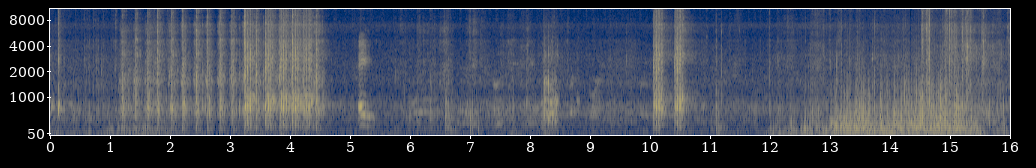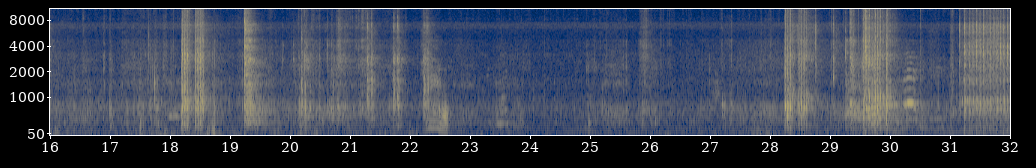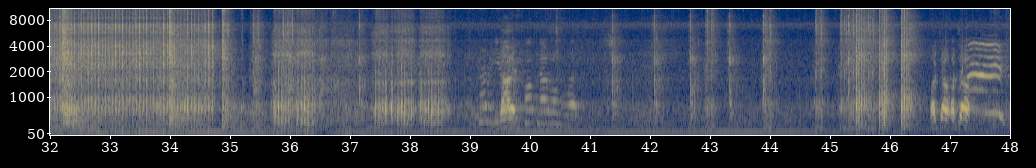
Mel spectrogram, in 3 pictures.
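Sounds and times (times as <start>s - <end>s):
wind rumbling on microphone: 0.0s - 2.1s, 11.8s - 16.3s
airsoft gun firing full auto: 1.2s - 4.6s, 10.0s - 10.8s, 18.2s - 19.6s, 28.2s - 28.8s, 29.5s - 30.2s, 31.2s - 35.1s, 35.7s - 36.6s, 37.4s - 38.7s, 44.7s - 46.5s
sharp clicks: 41.3s - 46.5s.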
